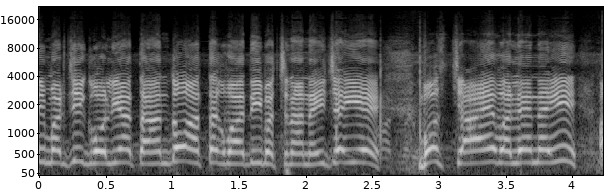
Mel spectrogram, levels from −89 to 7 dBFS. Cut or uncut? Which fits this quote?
uncut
